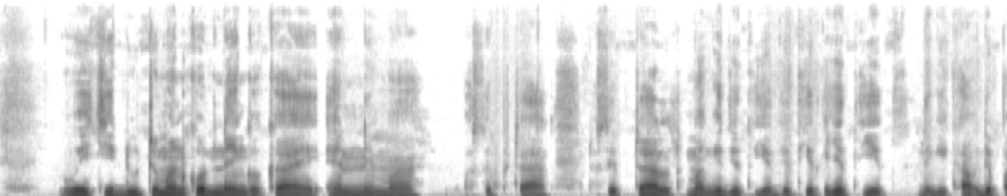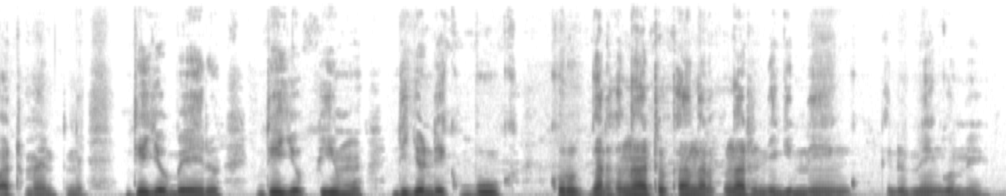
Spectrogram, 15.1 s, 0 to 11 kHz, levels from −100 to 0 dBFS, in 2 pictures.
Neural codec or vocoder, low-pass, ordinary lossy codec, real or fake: none; none; none; real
